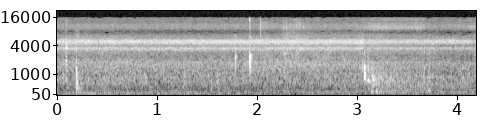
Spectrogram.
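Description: Near silence with a faint, steady, high insect drone and a few soft clicks.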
